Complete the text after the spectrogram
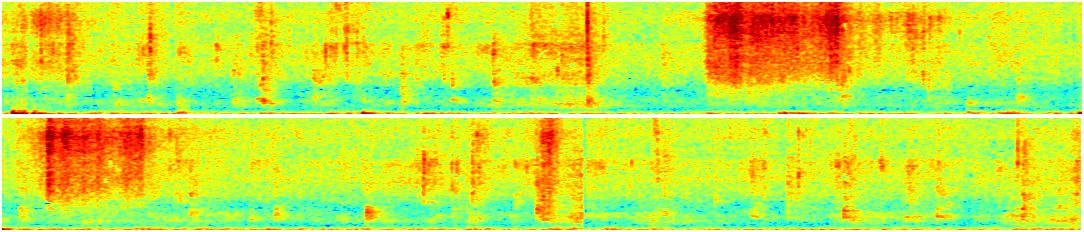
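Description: A rabbit rustles and nibbles in dry straw.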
